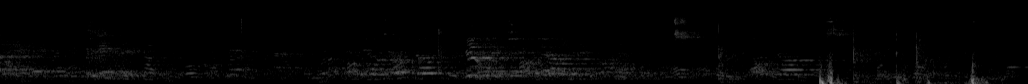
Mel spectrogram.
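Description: A basketball bounced a few times on a hardwood gym floor near the end: a free-throw shooter's dribbles before the shot. Faint voices are in the background.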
